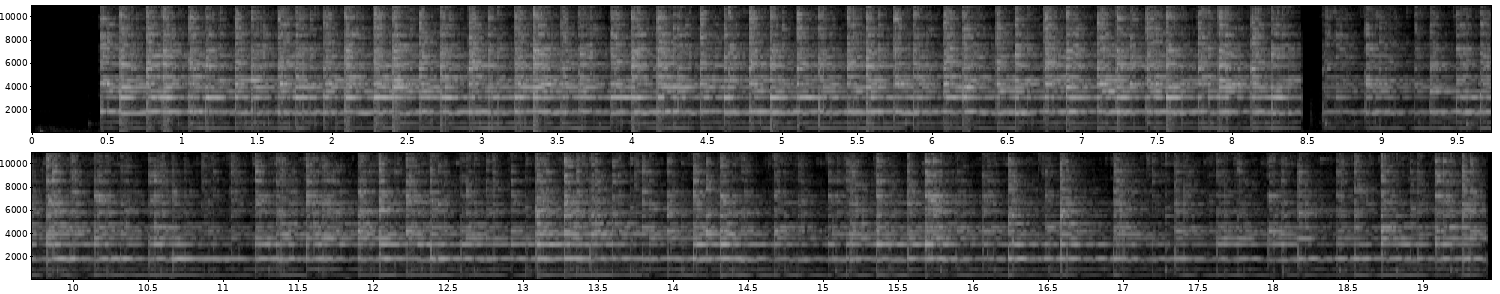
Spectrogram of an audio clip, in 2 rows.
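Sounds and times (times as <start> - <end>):
stock exchange bell in Vienna: 0.5 - 19.4.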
